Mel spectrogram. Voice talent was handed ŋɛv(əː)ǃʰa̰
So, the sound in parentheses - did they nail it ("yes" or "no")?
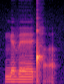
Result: no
